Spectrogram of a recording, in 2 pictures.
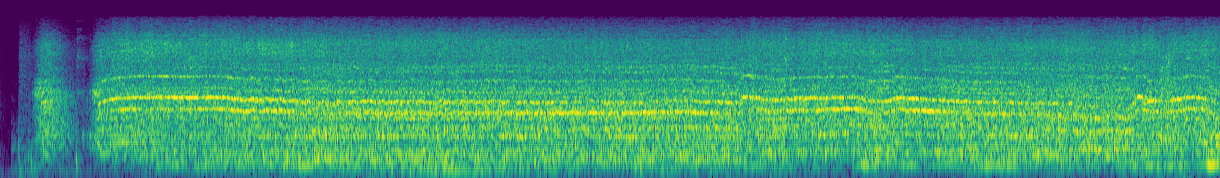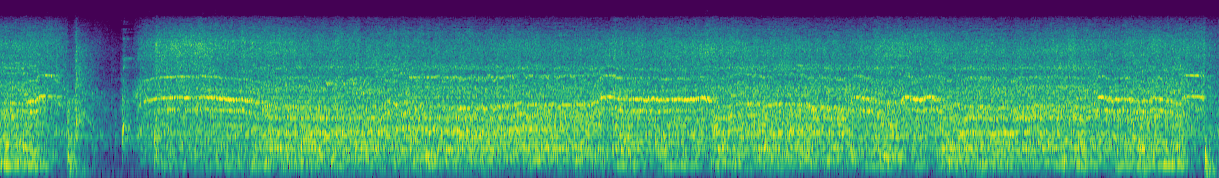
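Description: A Milwaukee battery chainsaw cuts wood with a loud, steady high-pitched whine that runs almost the whole time, broken once by a brief dip in the middle, close up with no talking.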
